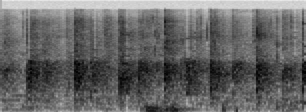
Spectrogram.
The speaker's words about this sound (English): And if you're thankful for that, can you give God a mighty hand clap of praise?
